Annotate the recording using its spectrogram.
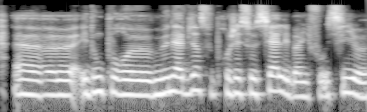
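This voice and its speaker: Against a quiet background, a woman speaks at medium pitch and a moderate pace in a dark, mellow tone with fairly even intonation. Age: 40s. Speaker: development manager at a charity bookshop. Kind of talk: interview. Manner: hesitant, many fillers.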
